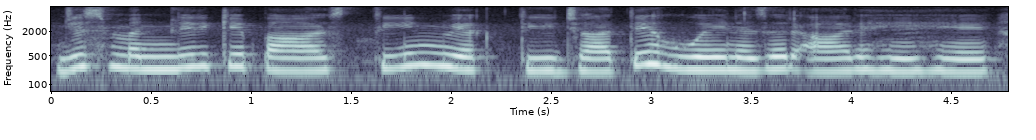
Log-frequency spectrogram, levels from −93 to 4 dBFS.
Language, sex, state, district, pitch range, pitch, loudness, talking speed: Hindi, female, Jharkhand, Palamu, 215-255 Hz, 230 Hz, -13 LUFS, 150 wpm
